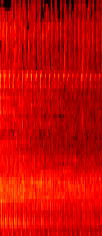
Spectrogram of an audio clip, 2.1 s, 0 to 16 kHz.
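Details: Honda 400EX ATV at idle: fast, even ticking rides over the idle and keeps pace with engine speed; owner questions a strange noise, cause not yet clear; abnormal engine noise.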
